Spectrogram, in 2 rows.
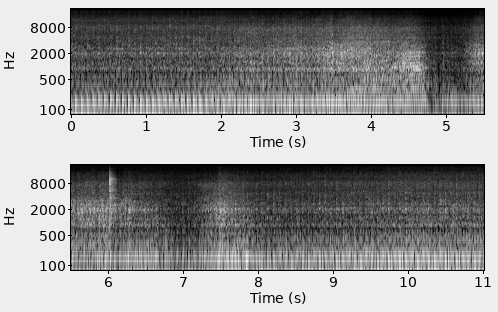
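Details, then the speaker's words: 1982 Honda Nighthawk CB650SC inline-four after long sitting: choppy uneven idle, dies or misfires when revved, sounding like only two cylinders firing. "I finally got it to crank and it even started but it's running like crap I can't rev it without a dying or misfiring and it sounds like it's only running on two cylinders"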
